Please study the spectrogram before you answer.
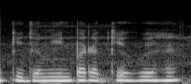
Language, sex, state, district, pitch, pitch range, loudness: Hindi, female, Uttar Pradesh, Lucknow, 180 Hz, 175-185 Hz, -14 LUFS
